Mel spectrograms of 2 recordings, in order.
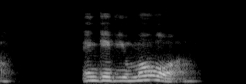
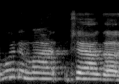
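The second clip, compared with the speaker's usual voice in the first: panicked mother; 7 semitones higher, 3 dB louder than usual. Retold or imitated. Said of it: "I'm like".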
